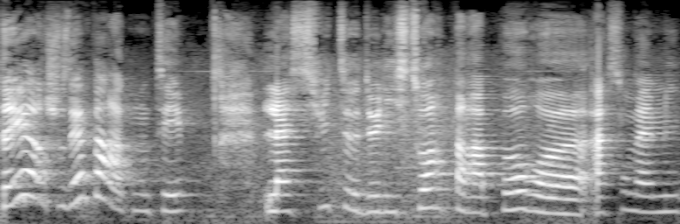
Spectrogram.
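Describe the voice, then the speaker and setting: A woman speaks at a fairly slow pace, her pitch fairly high. There is noticeable background noise. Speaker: family vlogger. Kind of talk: casual chat to camera. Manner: animated.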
